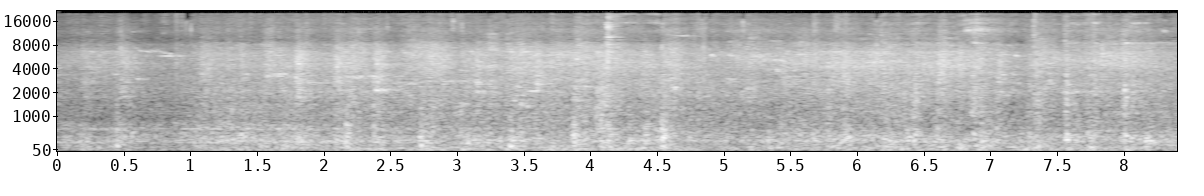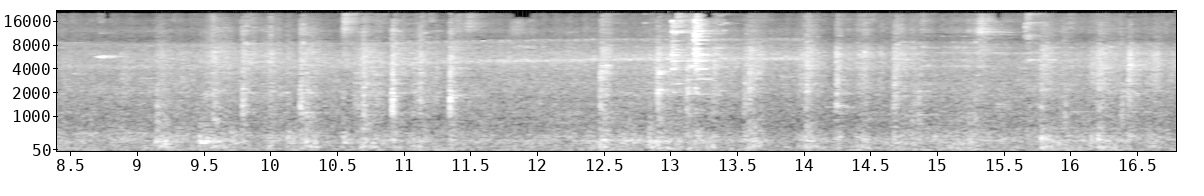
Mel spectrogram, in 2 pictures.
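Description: Train noise from a delayed Charlapalli–Tirupati summer special passenger train, hauled by twin WDG-6G upgraded diesel locomotives, as it rolls along the rails. A steady rumble carries irregular wheel clicks and faint squeals throughout, with no talking.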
